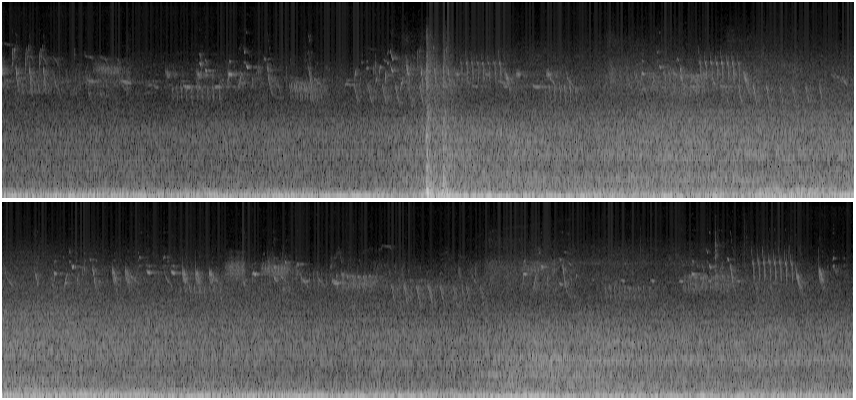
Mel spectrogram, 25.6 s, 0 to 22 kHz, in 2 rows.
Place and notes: all the mornings of the ... - apr 9 2013 tue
